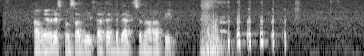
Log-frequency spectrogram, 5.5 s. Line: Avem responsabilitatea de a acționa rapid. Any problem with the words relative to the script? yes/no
yes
